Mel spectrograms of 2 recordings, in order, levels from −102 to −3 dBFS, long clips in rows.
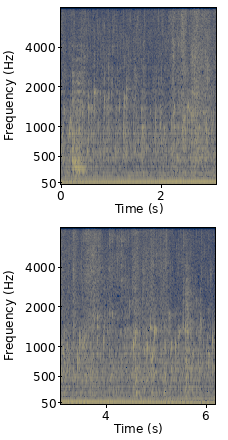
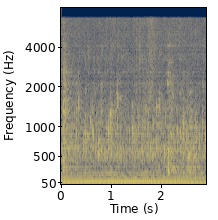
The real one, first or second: first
